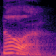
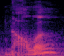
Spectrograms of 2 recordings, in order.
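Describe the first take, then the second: First: The name sounds instantly certain, with no doubt. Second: The name sounds puzzled, moving toward recognition. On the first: The character recognizes her at once, with no confusion. The speaker calls it wrong. "It was just like realization" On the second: The character goes from confusion to realization. The speaker calls it right. "in the first one, it was like he was like, wait"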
